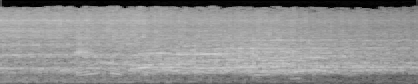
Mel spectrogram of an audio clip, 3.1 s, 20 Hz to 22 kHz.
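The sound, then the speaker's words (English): Rocket engines roar at ignition after a launch countdown, at full power: a deep, continuous roar, loud and steady with a broad rushing texture that holds unbroken for a few seconds. “10, 9, 8, seven, six, five, four, three, two, one. Ignition. Engines full power.”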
